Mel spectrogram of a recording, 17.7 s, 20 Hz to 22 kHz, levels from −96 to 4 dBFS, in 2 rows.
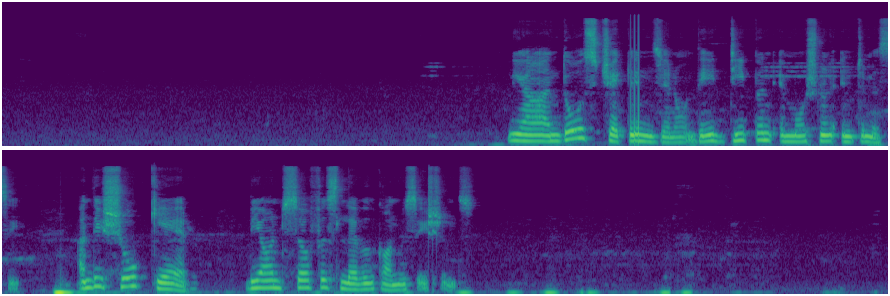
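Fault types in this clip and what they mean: Chunks out of order: a short jumbled blip at 6.28–6.36 s and 13.12–13.20 s. Each time, a 40 ms chunk plays one chunk late, after its neighbour, so nothing is missing but the order is scrambled, leaving three hard joins.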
